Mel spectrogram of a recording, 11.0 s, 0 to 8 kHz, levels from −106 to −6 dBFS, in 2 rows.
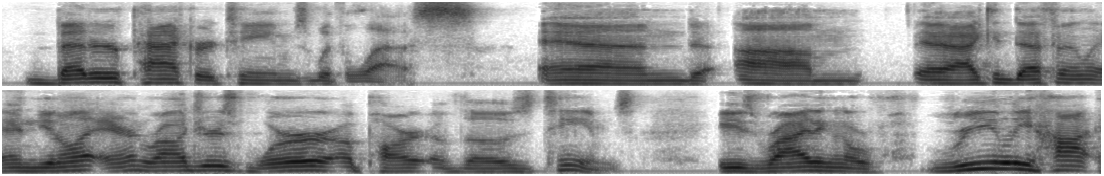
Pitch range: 115-135 Hz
